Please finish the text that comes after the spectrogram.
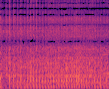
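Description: A tractor with a forbiddenloc locker and bear claw tires drives under load, its engine chugging in a fast, steady, rhythmic pulse that stays loud and close throughout.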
